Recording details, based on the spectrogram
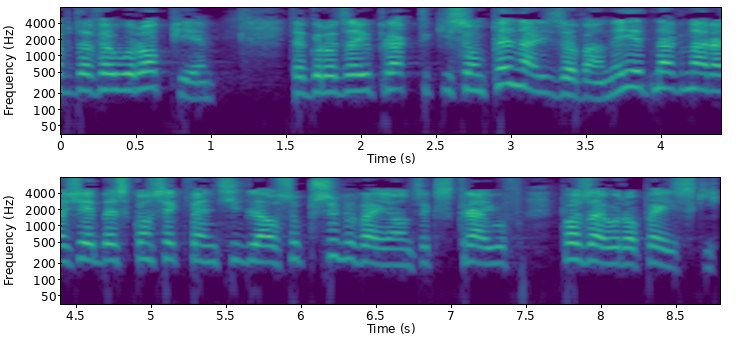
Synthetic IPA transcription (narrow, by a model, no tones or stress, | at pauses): avd̪avɛwɾɔpʲjɛt̪ɛɡɔɾɔd̪zajupɾak̚t̪ɘ̥kʲisɔ̃w̃pɛnalʲizɔvanɛjɛd̪naknaɾaʑɛbɛskɔnsɛkfɛnt̪sʲjid̪laɔsuppʂɘbɘvajɔnt̪sɘxskɾajufpɔzaɛwɾɔpɛjskʲix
